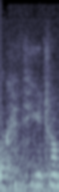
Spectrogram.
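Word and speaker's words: Catedral: It's meant to be pronounced in the Spanish way, according to the description on the pattern. So Cathedral, but without an H.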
